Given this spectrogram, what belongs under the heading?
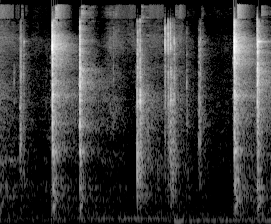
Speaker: There we go. Do you hear that click? That tells me that it's tight.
